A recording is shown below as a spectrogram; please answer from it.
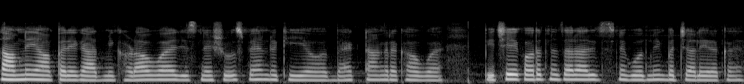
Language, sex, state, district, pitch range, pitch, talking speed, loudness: Hindi, female, Uttar Pradesh, Hamirpur, 200-220 Hz, 210 Hz, 275 wpm, -21 LUFS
